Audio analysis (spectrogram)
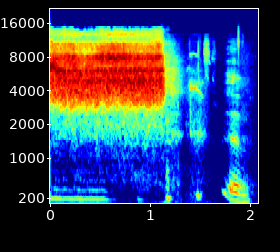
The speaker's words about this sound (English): It, you know what it is? It's the ice maker.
